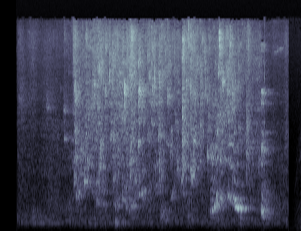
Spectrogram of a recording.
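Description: Water sound effect: splashing and sloshing water with a few droplet plops. It starts faint, grows louder after about a second and a half, and cuts off abruptly near the end.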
